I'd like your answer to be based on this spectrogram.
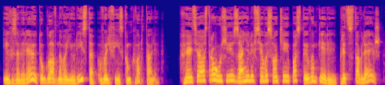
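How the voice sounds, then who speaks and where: A narrator playing a smug young nobleman who mocks and teases in an audiobook reading, with a slow, drawling, low delivery. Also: lively intonation, a little mellow. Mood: mocking.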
